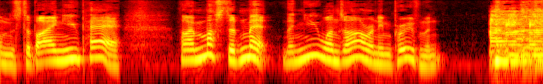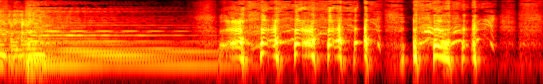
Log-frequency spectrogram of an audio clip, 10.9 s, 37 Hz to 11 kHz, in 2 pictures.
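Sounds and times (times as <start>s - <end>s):
speech: 0.0s - 6.0s, 7.4s - 10.8s
person coughing harshly: 7.6s - 10.6s.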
